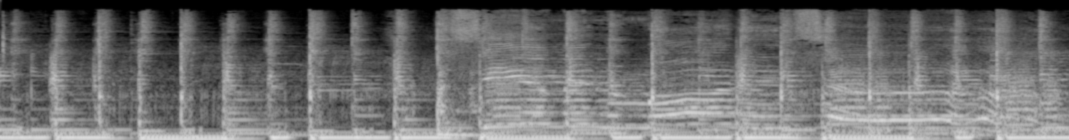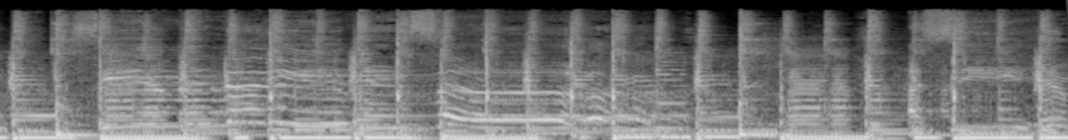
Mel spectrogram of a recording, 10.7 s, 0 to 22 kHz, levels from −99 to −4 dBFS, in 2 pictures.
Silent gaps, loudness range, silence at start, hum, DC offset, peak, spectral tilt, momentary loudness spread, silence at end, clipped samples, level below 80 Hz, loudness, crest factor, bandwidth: none; 1 LU; 0 s; none; under 0.1%; -10 dBFS; -5 dB/octave; 3 LU; 0 s; under 0.1%; -24 dBFS; -21 LUFS; 10 dB; 17 kHz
